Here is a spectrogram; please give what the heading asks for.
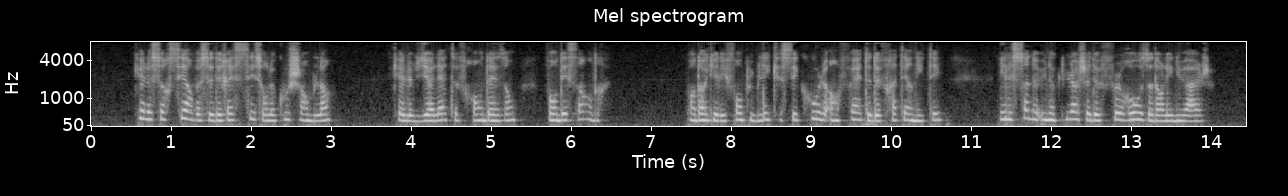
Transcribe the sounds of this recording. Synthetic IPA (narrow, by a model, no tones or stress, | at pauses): kʲɛlsɔʁsjɛʁvasəd̪ʁɛsesyʁləkuʃɑ̃blɑ̃ | kʲʰɛlvjɔlɛt̪fʁɔ̃d̪ɛzɔ̃ | v̥ɔ̃d̪esɑ̃d̪ʁə | pɑ̃d̪ɑ̃k̬əlefɔ̃pybliksekʰulɑ̃fɛt̪d̪əfχat̪ɛʁnit̪e | ilsɔnynəklɔʃd̪əføʁoːzd̪ɑ̃lenyaʒ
